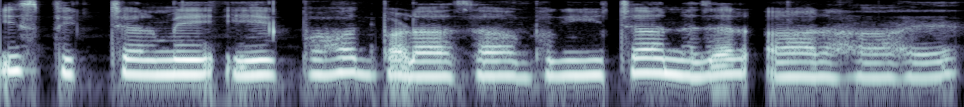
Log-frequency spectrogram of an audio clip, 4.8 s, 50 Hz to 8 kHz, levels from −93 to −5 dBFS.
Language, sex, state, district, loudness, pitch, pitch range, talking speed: Hindi, female, Uttar Pradesh, Lucknow, -16 LUFS, 230 Hz, 215-245 Hz, 150 wpm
